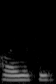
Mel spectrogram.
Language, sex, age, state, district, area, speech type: Assamese, female, 30-45, Assam, Nagaon, urban, conversation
